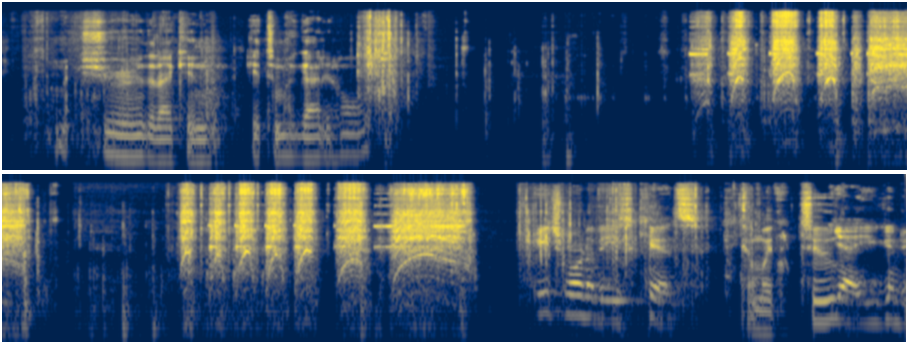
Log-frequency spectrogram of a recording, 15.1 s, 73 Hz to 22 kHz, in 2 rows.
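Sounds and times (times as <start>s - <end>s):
cordless drill driving screws: 5.7s - 7.9s, 9.0s - 11.6s.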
